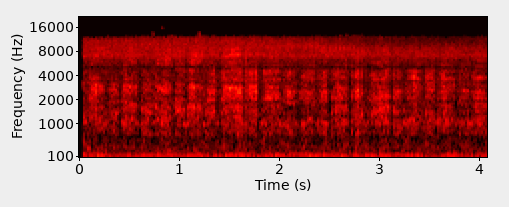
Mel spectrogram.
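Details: French Bulldog napping poolside at a resort, panting in quick soft breaths over a steady low hum and broad background hiss.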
